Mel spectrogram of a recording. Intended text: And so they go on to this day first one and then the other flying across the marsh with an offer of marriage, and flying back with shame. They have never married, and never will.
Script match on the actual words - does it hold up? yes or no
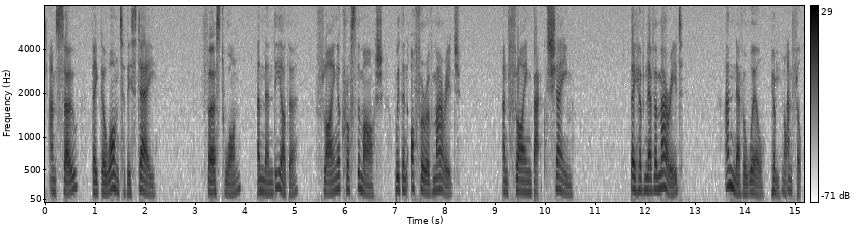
no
